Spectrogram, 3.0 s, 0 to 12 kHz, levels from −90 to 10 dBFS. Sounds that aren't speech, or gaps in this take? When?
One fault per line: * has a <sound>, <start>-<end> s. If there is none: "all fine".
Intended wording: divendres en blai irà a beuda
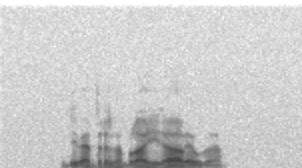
all fine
